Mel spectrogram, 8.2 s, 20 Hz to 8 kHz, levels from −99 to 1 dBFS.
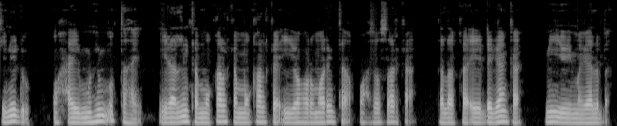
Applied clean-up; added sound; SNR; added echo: none; none; none; none.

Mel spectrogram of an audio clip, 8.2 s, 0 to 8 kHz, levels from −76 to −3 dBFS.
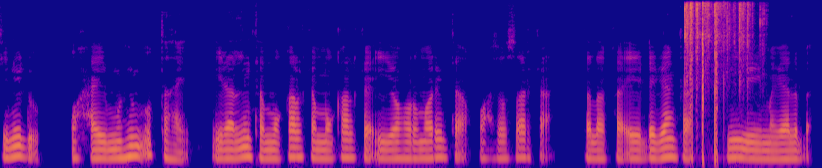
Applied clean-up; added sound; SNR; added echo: none; Coin (dropping); -4 dB; none.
